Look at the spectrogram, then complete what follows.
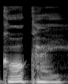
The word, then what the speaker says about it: ข ไข่: The Thai consonant Kor Kai sounds like a K at the beginning and end of a syllable.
